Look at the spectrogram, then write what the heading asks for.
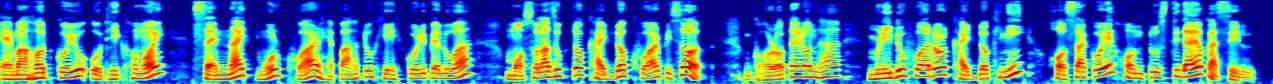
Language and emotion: Assamese, happy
